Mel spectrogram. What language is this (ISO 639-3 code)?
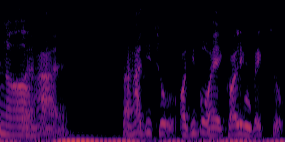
dan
